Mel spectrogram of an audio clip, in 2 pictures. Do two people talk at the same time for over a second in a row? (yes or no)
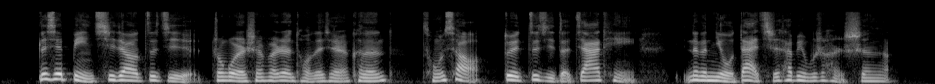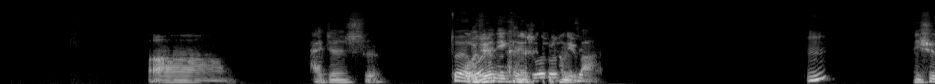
yes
